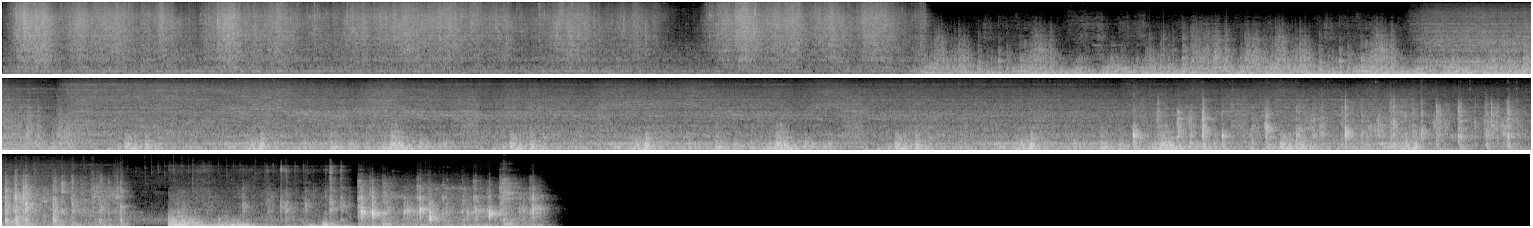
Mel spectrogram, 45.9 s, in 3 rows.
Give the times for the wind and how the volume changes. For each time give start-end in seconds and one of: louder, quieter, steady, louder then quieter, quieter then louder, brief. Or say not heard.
0.0-29.4 louder.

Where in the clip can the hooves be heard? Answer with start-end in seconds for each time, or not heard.
26.6-36.0.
